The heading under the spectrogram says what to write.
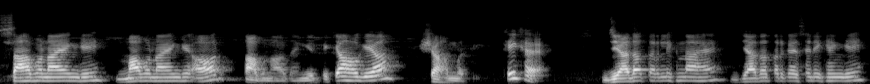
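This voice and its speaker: Slow-talking male shorthand teacher, tinny sound. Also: on the high side, sing-song. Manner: slow, drawn-out words, frequent "ठीक है" and "है ना" checks. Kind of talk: shorthand lesson, spelling out word outlines. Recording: narrow phone-like sound.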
